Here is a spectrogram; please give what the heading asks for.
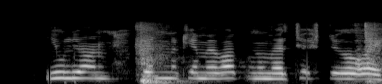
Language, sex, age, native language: Icelandic, male, 12, Icelandic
